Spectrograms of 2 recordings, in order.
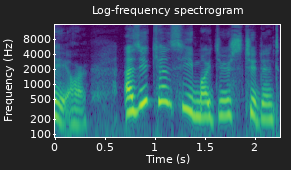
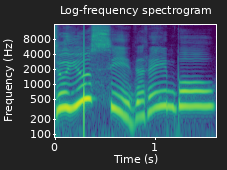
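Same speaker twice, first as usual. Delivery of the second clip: asking tune lifting through rainbow; 3 semitones higher than usual. Reading a sentence aloud again to show it ends as a question; rising question intonation. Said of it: "So it sounds like a question".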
